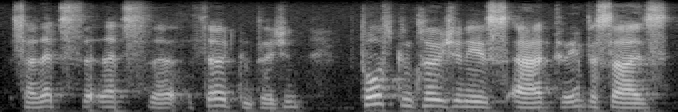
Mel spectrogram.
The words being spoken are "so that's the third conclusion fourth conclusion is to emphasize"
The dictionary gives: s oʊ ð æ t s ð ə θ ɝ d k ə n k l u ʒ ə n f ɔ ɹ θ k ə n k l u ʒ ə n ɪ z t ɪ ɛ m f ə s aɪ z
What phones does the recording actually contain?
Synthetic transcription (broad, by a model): s oʊ ð æ t s ð ə θ ɝ d k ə n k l u ʒ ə n f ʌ ɹ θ k ə n k l u ʒ ə n ɪ z t ɪ ɛ m f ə s aɪ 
